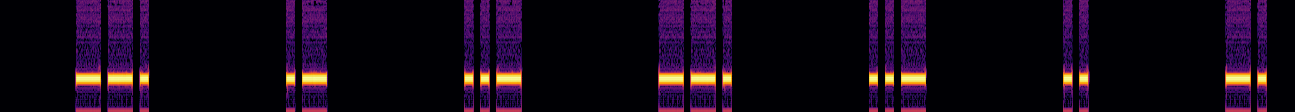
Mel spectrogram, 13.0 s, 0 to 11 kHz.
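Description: Morse code, heard as a keyed tone, about 15 wpm, spaced as for 5 wpm, 1000 Hz. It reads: GAUGUIN
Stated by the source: Morse code sent at 5 wpm.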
